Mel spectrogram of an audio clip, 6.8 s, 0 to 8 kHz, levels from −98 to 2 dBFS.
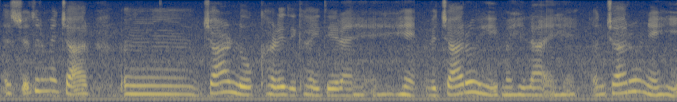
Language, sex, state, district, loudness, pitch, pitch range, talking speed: Hindi, female, Maharashtra, Nagpur, -25 LUFS, 230 Hz, 220-250 Hz, 185 wpm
